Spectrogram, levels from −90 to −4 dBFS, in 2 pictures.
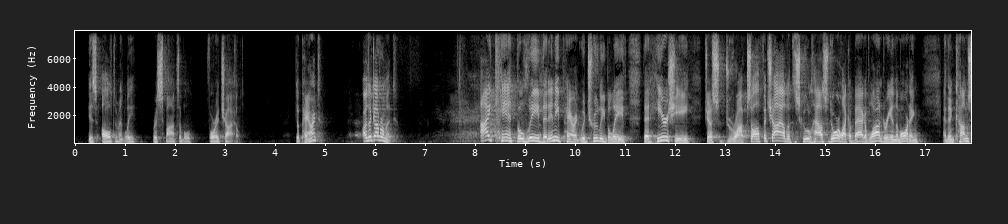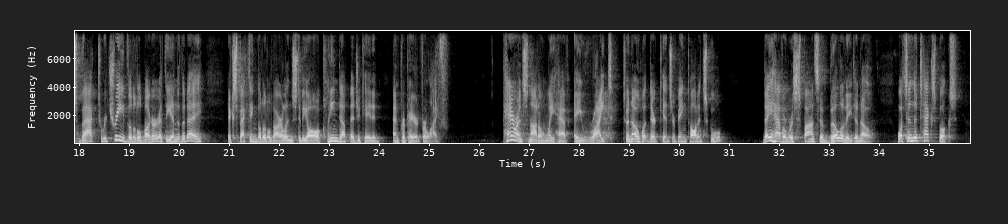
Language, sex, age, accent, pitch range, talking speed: English, male, 60-79, American, 140-195 Hz, 160 wpm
